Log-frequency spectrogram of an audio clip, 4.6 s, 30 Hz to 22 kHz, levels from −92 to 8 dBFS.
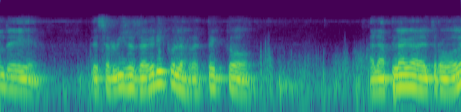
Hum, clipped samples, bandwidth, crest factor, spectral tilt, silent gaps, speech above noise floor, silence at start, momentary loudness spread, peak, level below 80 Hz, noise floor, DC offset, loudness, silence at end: none; under 0.1%; 7.2 kHz; 14 dB; -9.5 dB/octave; none; 25 dB; 0 s; 18 LU; 0 dBFS; -50 dBFS; -39 dBFS; under 0.1%; -15 LUFS; 0 s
